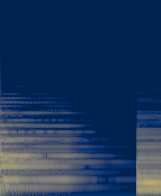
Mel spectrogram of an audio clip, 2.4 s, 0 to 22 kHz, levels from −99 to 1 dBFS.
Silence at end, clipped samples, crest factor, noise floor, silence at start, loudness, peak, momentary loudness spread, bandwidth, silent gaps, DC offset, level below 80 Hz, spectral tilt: 0 s; under 0.1%; 14 dB; -81 dBFS; 0 s; -36 LUFS; -20 dBFS; 17 LU; 3.5 kHz; none; under 0.1%; -66 dBFS; -10 dB/octave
